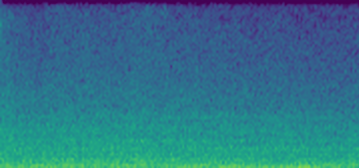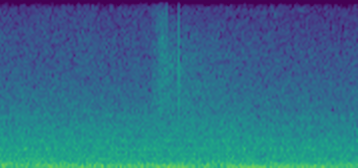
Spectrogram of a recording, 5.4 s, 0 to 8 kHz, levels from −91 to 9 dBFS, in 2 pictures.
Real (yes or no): yes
